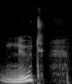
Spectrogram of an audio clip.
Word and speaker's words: Nut: may have come from the german nut pronounced newt meaning groove or slot i knew i'd read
